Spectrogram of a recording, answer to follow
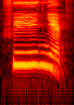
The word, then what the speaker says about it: vignette: pada materinya 5 vignete ini tulisannya vignette Tapi bacanya Finnet nah Apa itu vinyard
